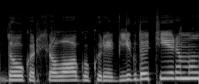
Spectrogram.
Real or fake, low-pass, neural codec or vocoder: real; 14.4 kHz; none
